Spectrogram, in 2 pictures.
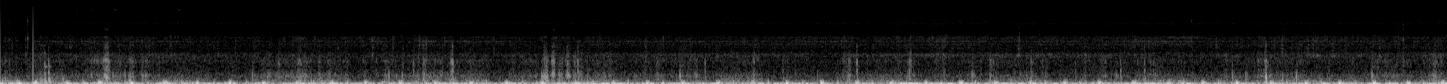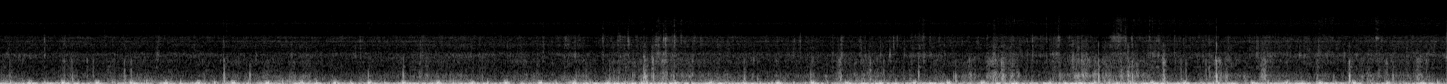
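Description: Mountain bike riding rough singletrack over leaves, dirt and rock: a steady low rumble of tyres on the trail, full of small knocks and rattles from the bike shaking over the bumps.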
